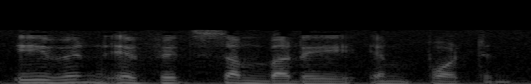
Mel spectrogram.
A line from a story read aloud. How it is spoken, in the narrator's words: the old woman asked in her wavering voice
